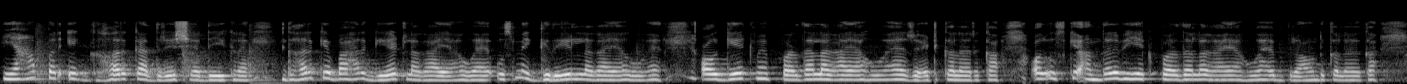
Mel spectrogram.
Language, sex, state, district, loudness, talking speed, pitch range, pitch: Hindi, female, Jharkhand, Garhwa, -15 LUFS, 185 wpm, 205-245 Hz, 220 Hz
